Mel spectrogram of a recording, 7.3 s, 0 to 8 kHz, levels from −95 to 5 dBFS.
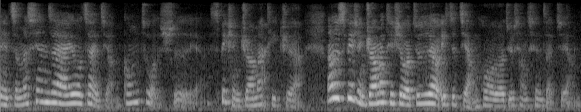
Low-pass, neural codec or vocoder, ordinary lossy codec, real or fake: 7.2 kHz; none; none; real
